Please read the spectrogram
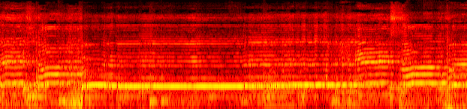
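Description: Female soul singer holding a long, high sustained note live, with sliding vocal runs about a second in and again near the end, over conga and band accompaniment.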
